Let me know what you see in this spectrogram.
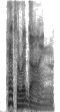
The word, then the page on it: heterodyne: British English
